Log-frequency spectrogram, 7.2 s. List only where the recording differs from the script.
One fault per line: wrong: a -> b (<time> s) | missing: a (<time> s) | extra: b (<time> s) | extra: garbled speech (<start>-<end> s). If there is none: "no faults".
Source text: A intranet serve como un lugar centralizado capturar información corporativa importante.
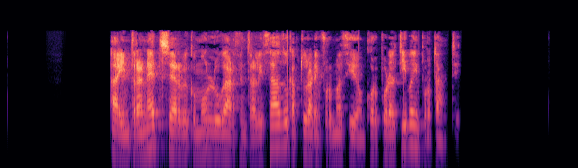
no faults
